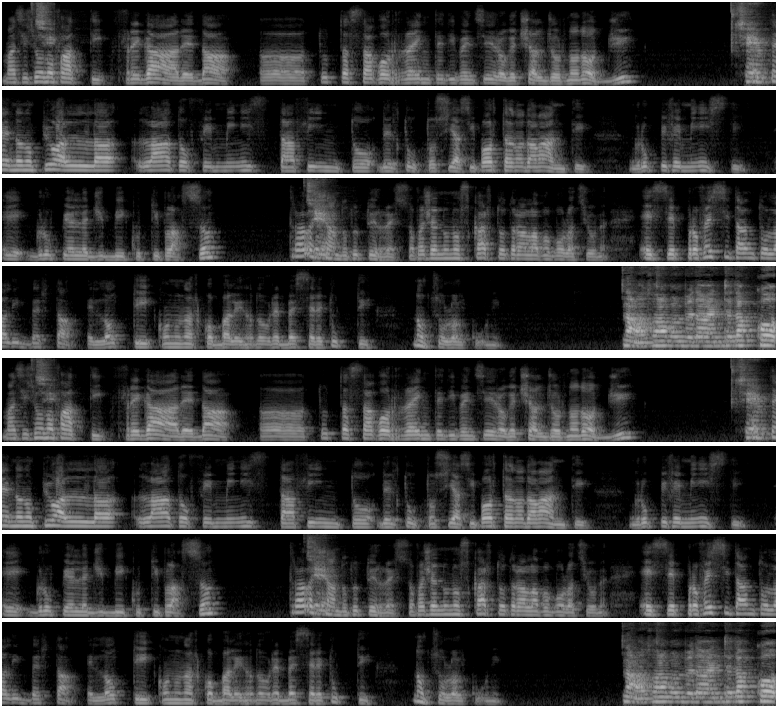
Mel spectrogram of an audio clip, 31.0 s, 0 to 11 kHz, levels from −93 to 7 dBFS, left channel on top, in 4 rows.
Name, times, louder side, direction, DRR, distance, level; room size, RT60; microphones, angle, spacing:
voice 1, 0.0-2.3 2.6-6.3 7.5-13.6 14.0-15.2 15.5-17.6 18.4-21.5 21.9-26.9 27.3-28.2, right 1 dB, 5° right, 1.2 m, -36 dB
voice 2, 7.3-7.7 18.6-18.8 29.4-30.9, left 2 dB, 15° left, 1.6 m, -30 dB
8.8 x 5.3 x 5.0 m
head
